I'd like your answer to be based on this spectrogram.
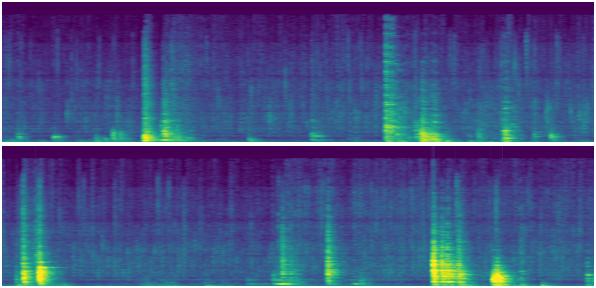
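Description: Vegetables stirred in a soup pot in a pressure cooker with crumbled stock cubes, repeated close scraping and clinking strokes in uneven bursts over a quiet sizzle, no speech.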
